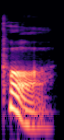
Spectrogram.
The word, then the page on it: poor: British English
